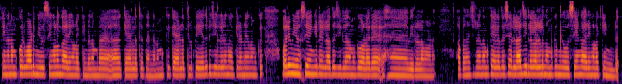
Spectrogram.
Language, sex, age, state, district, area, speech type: Malayalam, male, 45-60, Kerala, Kozhikode, urban, spontaneous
